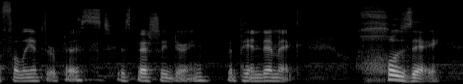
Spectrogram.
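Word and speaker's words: José: especially during the pandemic jose in spain is pronounced with a very very almost in the back of your throat sound so you might hear that among spaniards but generally speaking it's jalapeno jose juan etc okay if there's anything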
